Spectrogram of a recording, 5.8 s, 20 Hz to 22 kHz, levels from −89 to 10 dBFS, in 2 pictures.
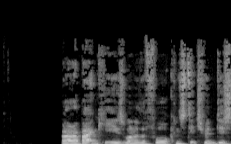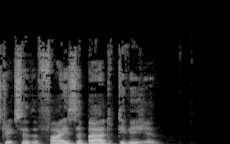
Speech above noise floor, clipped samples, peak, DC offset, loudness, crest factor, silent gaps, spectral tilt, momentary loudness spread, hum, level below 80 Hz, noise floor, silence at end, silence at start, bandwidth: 67 dB; under 0.1%; -2 dBFS; under 0.1%; -20 LUFS; 20 dB; none; -4.5 dB/octave; 9 LU; none; -62 dBFS; -88 dBFS; 0.9 s; 0.75 s; 16.5 kHz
